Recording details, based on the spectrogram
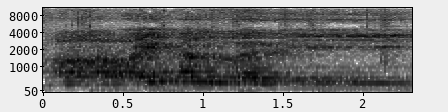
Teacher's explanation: Kalau ya baris yang kasrah bertemu dengan ya itu juga termasuk dalam mad asli. Jadi harus dipanjangkan 2 harakat. Misalnya seperti Bapak bilang tadi, ara'aital ladzi, jadi ini ya baris kasrah bertemu dengan ya.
